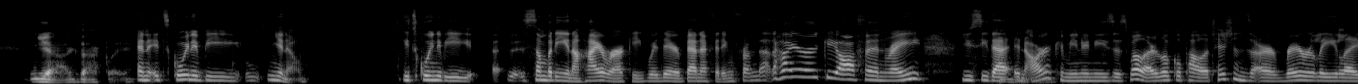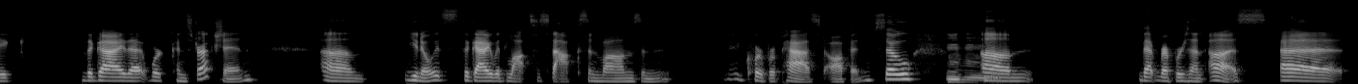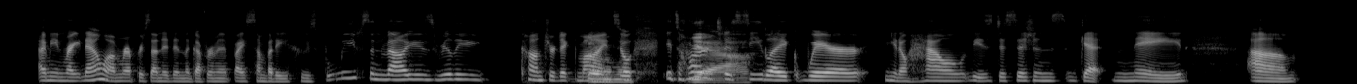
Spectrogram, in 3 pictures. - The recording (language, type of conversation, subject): English, unstructured, Should locals have the final say over what tourists can and cannot do?
- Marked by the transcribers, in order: other background noise; unintelligible speech; tapping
